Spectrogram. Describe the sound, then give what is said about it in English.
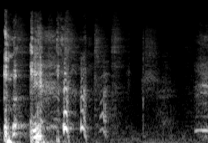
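A voice imitates a toaster coughing up toast, producing a few rough, throaty cough-like bursts in quick succession that trail off into softer breathy sounds. “when the toast pops, he would also like kind of cough it up.”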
